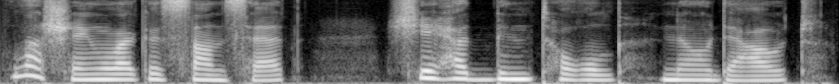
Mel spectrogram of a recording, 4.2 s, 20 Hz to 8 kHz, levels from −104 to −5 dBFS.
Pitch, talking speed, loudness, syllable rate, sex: 195 Hz, 130 wpm, -18 LUFS, 3.4 syllables/s, female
